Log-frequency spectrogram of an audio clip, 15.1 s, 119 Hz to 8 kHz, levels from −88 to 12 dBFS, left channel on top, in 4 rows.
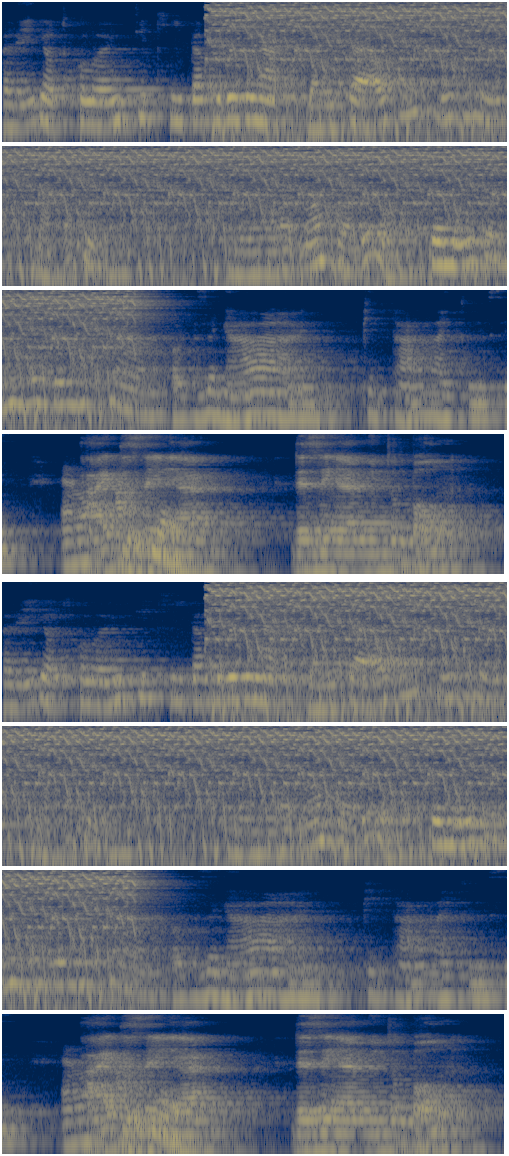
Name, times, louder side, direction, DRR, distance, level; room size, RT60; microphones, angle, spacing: voice 1, 0.0-4.8 5.5-11.5 11.8-12.8, left 3 dB, 80° left, 6 dB, 0.7 m, -28 dB
sound 1, 1.5-8.6, right 2 dB, 10° right, 0.7 m, -22 dB
voice 2, 11.9-12.9 13.5-14.8, equal, 30° left, -2 dB, 2.5 m, -26 dB
9.8 x 5.6 x 7.8 m, 1.4 s
head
